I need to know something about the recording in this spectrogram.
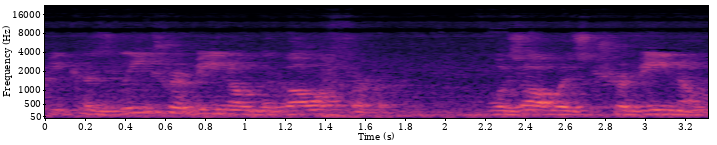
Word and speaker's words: Trevino: um Jose Trevino catcher I think they say Trevino there's a picture to it although on the other hand he probably was Trevino the Americanized it he might have been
